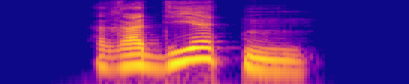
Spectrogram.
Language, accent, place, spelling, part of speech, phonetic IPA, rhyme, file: German, Germany, Berlin, radierten, adjective / verb, [ʁaˈdiːɐ̯tn̩], -iːɐ̯tn̩, De-radierten.ogg
- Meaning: inflection of radieren: 1. first/third-person plural preterite 2. first/third-person plural subjunctive II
